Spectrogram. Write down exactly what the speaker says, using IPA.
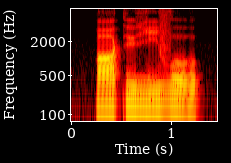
ɑ k y ɦ i v o

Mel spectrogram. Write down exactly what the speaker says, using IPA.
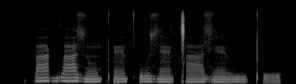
p a˦ ɡ w a˦ z õ˨˦ pʼ ɛ̃˨˦ pʼ u˧ z æ̃˧ ǀ a˧ z ɛ̃˧ β i˧ pʼ ʏ˨

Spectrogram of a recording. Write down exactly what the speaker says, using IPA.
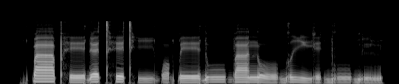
k͡p aː˦ pʰ eː˨ ɗ ɛ˦ tʰ e˦ tʰ iː˨ ɓ ɔ˨ k͡p eː˨ ɗ uː˦ b aː˦ n oː˨ ɡʷ iː˦˨ j e˨ ɡ͡b uː˨ b ĩ˨ n

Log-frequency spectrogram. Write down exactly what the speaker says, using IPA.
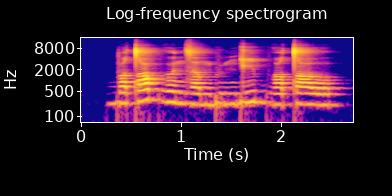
b ɨ tˤ ɵ bʱ ɵ n z ɐ m b ʉ ŋ ɡ i bʱ o tˤ o

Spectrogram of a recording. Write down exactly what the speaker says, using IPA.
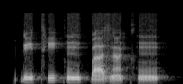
ɗ i˨ tʰ i˦ k ũ˨ ŋ k͡p a˨ z ã˨ kʰ ũ˨

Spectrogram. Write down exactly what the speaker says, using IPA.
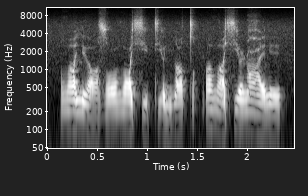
ðˤ ɛ˦ lʲ ɔː˨ ə̯ zˤ uː˦ ðˤ ʊː˦ sʲ u˨ tʲ ɔ˦˨ nʲ a˦ tˤ | ɽ i˦ ðˤ a˨˦ sʲ ɔː˦ ɳ ʕ ɛ˦ l ɪ˦

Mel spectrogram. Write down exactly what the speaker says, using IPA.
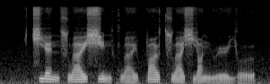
t͡ɕ j ɛ˥˨ n s w a˦ ɪ̯ ɕ i˥˨ n k w a˨˦ ɪ̯ p ɑ˦ ʊ̯ t͡s w ä˥˨ ɕ j ɑ˥˨ ŋ ɻ ɻ̩˥˨ j o̰˨˩ ʊ̯

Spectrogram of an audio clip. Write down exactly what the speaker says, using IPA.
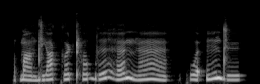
ɓ ã˩ d j a˩˧˩ k ə˩˧˩ ʈʰ ə˩˥ b ɪː˩˥ ɦ ɛ˩˥ ŋ ɛ̃ː˩˧˩ | kʷ ɛ˩ ʔ ĩ˩˥ d y˩

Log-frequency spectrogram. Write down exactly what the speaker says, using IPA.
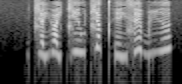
t͡ɕ a˩˧ j ʋ a˩ j t͡ɕ eː˧ w t͡ɕ a˥˨ t̪ʰ e˩ j s ɛː˥˨ b i˧˥ ə̯

